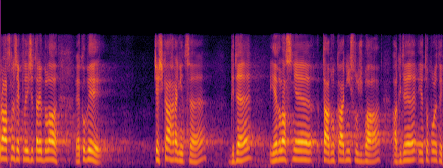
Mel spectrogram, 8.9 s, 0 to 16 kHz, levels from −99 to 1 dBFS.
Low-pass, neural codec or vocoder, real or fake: 7.2 kHz; codec, 16 kHz, 6 kbps, DAC; fake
